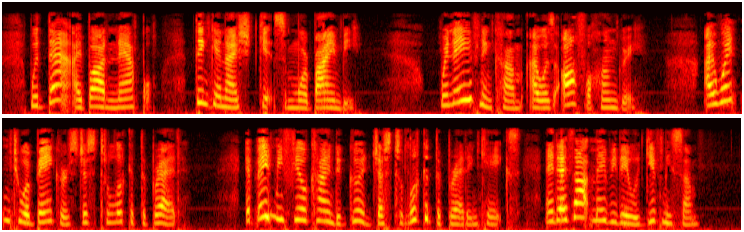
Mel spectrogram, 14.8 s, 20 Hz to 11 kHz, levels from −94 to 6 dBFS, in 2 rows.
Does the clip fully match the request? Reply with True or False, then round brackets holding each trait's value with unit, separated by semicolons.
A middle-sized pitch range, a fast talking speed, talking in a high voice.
False (6.2 semitones; 225 wpm; 255 Hz)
